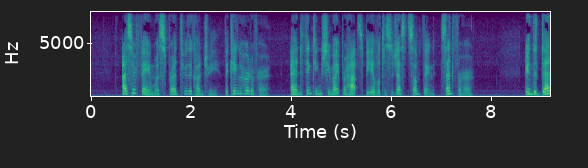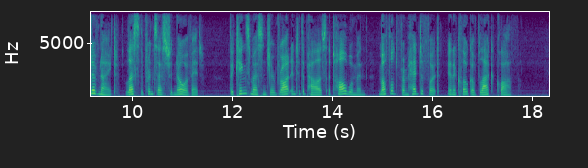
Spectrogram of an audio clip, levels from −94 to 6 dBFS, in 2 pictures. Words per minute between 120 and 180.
No: average, 195 wpm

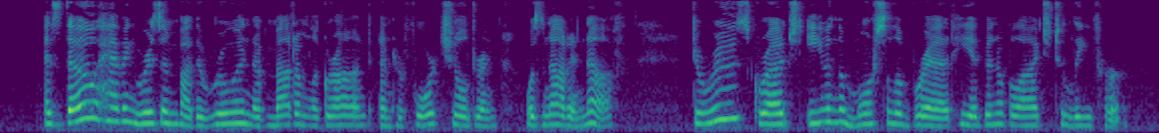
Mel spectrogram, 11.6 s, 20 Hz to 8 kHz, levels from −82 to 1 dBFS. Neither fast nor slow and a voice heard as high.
Yes: average, 160 wpm; high, 220 Hz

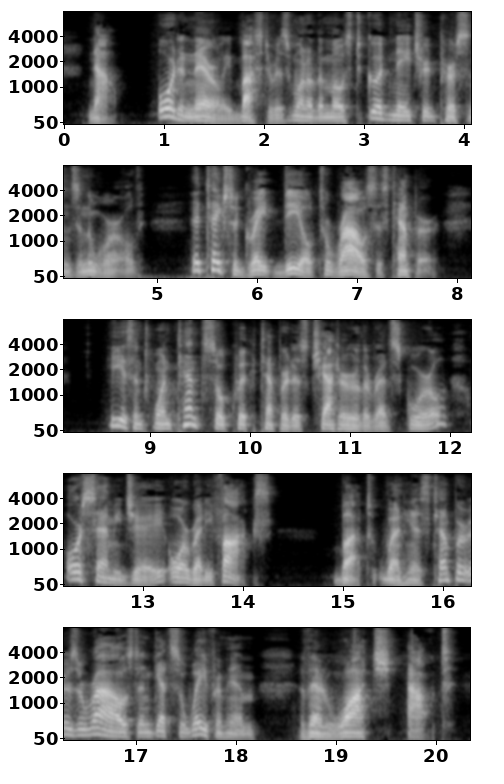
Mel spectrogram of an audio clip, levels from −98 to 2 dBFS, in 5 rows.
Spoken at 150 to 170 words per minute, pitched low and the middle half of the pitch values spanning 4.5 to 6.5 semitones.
Yes: average, 160 wpm; low, 100 Hz; wide, 5.4 semitones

